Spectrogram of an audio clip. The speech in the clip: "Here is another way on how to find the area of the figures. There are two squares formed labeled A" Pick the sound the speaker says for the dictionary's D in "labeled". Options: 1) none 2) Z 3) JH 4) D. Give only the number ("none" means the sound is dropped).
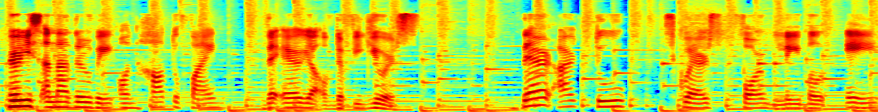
1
